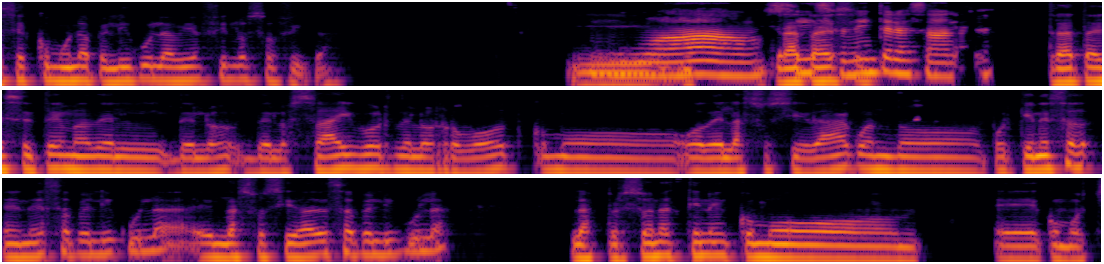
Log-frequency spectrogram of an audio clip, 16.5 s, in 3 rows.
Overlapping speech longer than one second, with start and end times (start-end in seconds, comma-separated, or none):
2.9-4.4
